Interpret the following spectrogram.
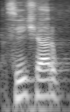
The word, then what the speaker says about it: C#: हस लिखा हुआ है इसको जो हम प्रोनाउंस करते हैं वो सी शार्प प्रोनाउंस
